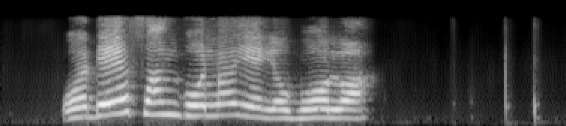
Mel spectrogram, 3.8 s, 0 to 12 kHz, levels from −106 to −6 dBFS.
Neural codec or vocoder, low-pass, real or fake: codec, 16 kHz, 1 kbps, X-Codec, HuBERT features, trained on general audio; 7.2 kHz; fake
